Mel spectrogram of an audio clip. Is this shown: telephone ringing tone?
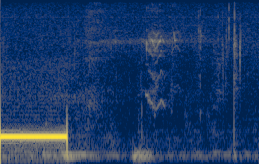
yes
